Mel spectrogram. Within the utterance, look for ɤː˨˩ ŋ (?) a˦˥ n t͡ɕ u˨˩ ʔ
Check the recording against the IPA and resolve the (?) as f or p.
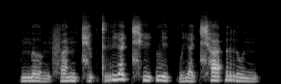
f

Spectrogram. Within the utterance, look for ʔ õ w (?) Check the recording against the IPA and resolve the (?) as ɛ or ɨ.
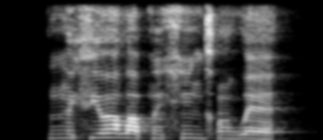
ɛ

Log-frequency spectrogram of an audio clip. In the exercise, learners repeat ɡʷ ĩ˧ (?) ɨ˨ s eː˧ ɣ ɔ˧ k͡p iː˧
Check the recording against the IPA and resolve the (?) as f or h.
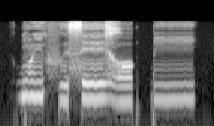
f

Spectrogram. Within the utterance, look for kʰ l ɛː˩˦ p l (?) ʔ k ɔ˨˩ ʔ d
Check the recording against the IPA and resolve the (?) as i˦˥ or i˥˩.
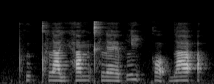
i˥˩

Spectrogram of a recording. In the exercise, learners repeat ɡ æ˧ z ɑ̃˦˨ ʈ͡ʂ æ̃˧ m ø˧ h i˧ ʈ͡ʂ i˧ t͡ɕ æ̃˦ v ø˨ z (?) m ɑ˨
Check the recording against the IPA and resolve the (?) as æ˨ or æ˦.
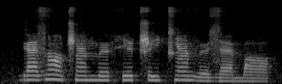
æ˨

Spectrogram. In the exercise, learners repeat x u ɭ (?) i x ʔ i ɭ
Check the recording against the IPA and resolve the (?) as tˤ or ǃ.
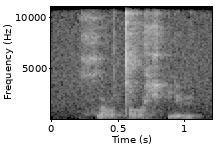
tˤ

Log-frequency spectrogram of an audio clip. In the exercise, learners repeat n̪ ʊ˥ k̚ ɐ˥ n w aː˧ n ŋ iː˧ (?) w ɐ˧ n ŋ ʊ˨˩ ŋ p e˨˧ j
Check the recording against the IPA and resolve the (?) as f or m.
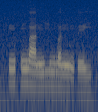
m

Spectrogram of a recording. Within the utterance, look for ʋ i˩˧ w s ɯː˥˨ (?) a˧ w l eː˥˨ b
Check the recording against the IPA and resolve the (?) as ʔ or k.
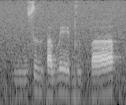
ʔ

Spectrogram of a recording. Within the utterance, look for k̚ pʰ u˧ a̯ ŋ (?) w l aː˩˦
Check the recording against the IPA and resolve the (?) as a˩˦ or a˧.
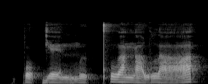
a˩˦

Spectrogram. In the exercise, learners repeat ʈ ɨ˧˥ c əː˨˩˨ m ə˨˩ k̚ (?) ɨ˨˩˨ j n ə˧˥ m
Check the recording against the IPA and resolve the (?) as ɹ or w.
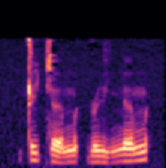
ɹ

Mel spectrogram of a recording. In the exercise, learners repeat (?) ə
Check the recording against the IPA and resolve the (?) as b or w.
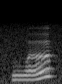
w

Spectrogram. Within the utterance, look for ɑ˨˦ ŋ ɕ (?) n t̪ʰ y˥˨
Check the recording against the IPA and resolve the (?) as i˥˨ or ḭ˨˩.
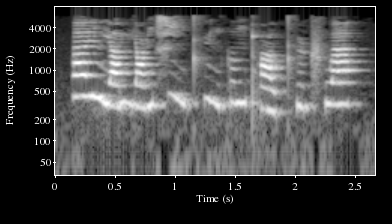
i˥˨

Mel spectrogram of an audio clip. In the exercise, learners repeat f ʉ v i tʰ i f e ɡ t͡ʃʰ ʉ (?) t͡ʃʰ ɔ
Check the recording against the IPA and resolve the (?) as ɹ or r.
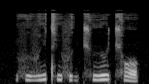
ɹ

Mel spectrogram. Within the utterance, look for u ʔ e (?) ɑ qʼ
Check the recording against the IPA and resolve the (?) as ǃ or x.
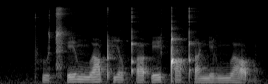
ǃ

